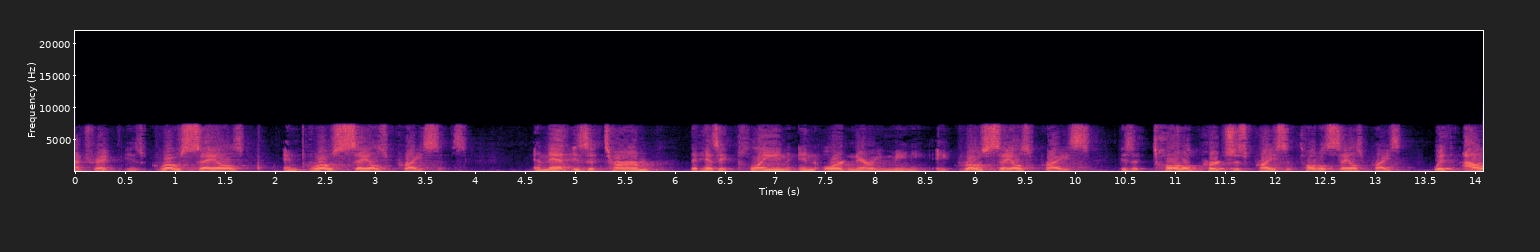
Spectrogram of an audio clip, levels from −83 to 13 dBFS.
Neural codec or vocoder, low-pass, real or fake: none; 7.2 kHz; real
